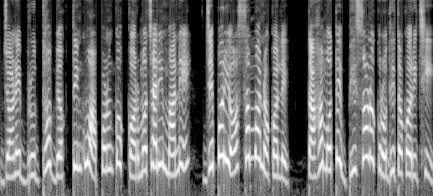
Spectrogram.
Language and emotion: Odia, angry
